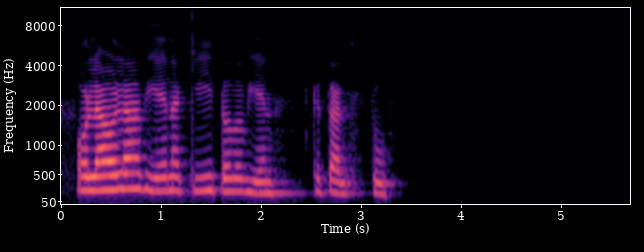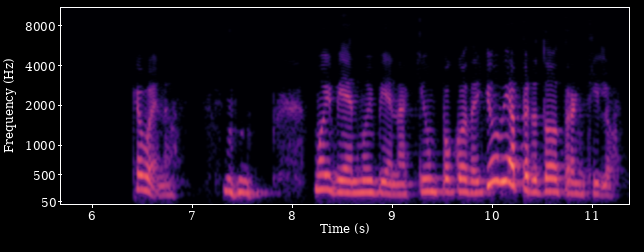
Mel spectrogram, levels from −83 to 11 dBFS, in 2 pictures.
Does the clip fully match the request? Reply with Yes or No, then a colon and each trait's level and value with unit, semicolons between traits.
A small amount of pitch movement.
No: average, 3.7 semitones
